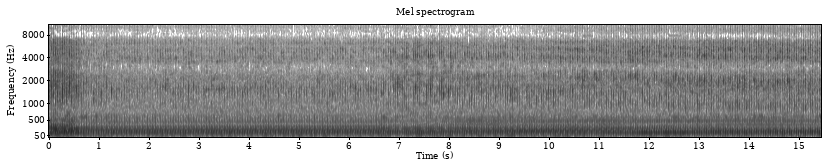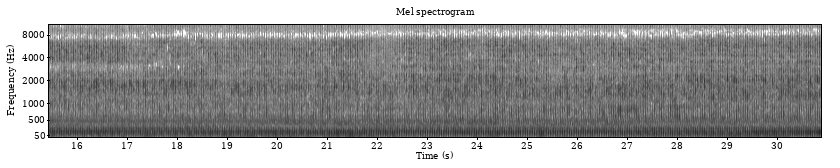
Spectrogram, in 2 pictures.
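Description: Garden pulling tractor's engine running hard under load as it drags a weight-transfer sled, a steady engine note that dips briefly in pitch about seven seconds in and gets a little louder from about twelve seconds.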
